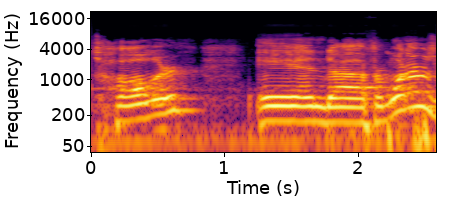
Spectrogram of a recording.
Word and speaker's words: Thaler: It was from the like 17 and 1800s in Austria, and you can see on there it's written Thaler, but it's pronounced taller.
